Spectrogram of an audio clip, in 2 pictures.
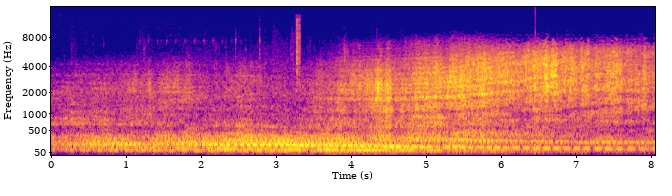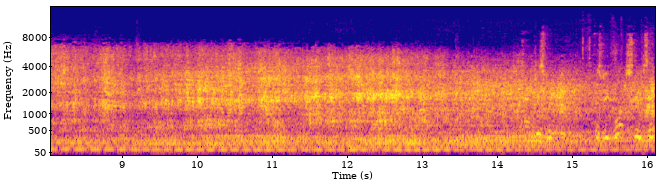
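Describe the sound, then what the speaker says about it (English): P-51 Mustang warbird in 78th Fighter Group checkerboard colours passing with a loud, rich propeller engine roar that swells and then holds steady, with a voice talking over it. "that's the Mustang in the 78 Fighter Group colours with the checkerboard marking"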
